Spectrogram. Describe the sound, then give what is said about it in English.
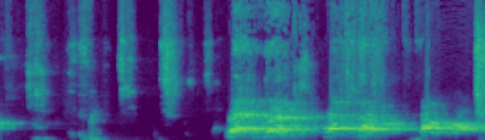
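A dog barks loudly, three sustained, harsh barks in quick succession after a few quieter scattered noises. No one is talking. “I have a dog.”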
